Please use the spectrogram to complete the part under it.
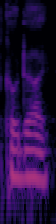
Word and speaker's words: Kodály: Yeah, well, and it's spelled Kodály, K-O-D-A-L-Y, but pronounced Kodály.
